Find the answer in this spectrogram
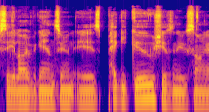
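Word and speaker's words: Peggy Gou: because Peggy Goo rhymes with shoe, and it happened at Glastonbury one year.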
